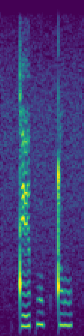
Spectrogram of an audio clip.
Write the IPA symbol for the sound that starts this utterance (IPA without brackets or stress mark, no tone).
t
